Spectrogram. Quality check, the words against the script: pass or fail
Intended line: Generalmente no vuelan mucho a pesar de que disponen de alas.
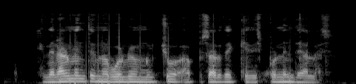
pass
